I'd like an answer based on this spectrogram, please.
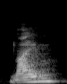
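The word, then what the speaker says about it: KNIME: which is really good I also use uh name which is spelled k n i m e for but this is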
